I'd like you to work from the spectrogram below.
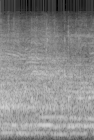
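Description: Gym crowd noise after a made free throw in a high school girls' basketball game, a continuous moderate roar of teammates' cheers blended with a voice talking over it.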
